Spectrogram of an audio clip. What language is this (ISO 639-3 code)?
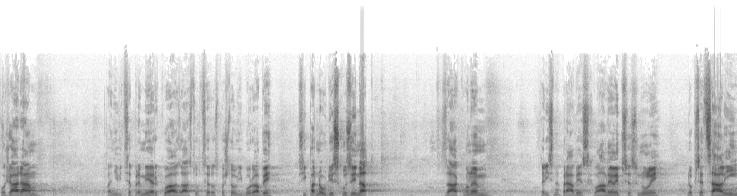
ces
